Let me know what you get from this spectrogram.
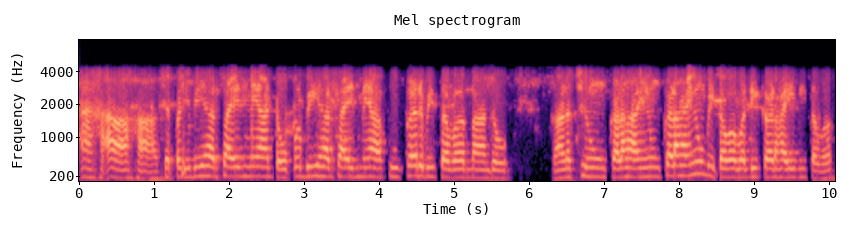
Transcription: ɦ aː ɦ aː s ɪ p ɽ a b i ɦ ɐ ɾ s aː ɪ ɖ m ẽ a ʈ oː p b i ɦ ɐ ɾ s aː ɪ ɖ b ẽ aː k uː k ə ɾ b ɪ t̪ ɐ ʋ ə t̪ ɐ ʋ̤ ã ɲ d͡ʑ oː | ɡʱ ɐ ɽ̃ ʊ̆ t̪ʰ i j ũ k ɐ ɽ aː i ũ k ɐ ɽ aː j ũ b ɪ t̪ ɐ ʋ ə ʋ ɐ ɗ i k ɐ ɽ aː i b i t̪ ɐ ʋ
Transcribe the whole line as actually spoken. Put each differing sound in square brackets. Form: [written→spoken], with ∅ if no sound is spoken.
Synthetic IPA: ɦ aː ɦ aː s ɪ p ɽ [a→i] b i ɦ ɐ ɾ s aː ɪ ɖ m ẽ a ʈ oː p b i ɦ ɐ ɾ s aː ɪ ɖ [b→m] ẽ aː k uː k ə ɾ b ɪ t̪ ɐ ʋ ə t̪ ɐ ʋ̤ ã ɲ d͡ʑ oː | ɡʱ ɐ ɽ̃ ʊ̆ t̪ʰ i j ũ k ɐ ɽ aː [i→j] ũ k ɐ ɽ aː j ũ b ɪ t̪ ɐ ʋ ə ʋ ɐ ɗ i k ɐ ɽ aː i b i t̪ ɐ ʋ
